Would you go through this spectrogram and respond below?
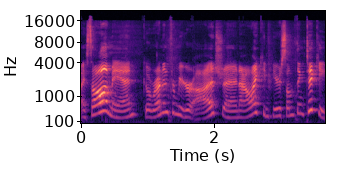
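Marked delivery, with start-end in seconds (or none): none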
